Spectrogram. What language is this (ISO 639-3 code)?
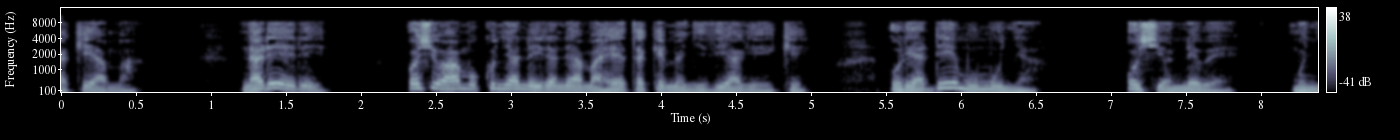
kik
